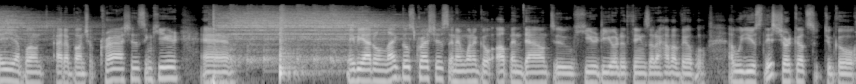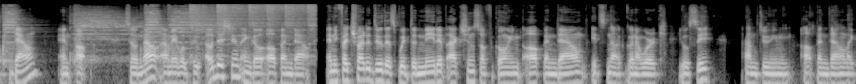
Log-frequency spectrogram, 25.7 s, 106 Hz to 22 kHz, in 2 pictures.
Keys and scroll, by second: 18.4 Up, 23.3 Up, 23.7 Down, 24.0 Up, 24.3 Down, 24.5 Up, 24.7 Down, 24.9 Up, 25.1 Down, 25.3 Up, 25.5 Down.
